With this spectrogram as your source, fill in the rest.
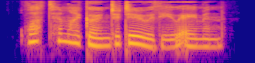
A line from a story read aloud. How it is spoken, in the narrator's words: I whisper lovingly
